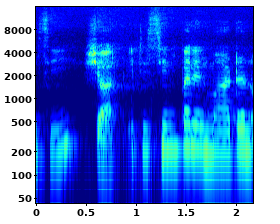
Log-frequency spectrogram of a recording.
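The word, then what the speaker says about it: C#: Then हमारे पास क्या है, सी sharp. सी hash is a pronounce as सी sharp. इसको हम सी शार्प सी हैश, ये बेसिकली साइन क्या है, हैश का है, लेकिन इसको प्रोनाउंस करेंगे सी शार्प.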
